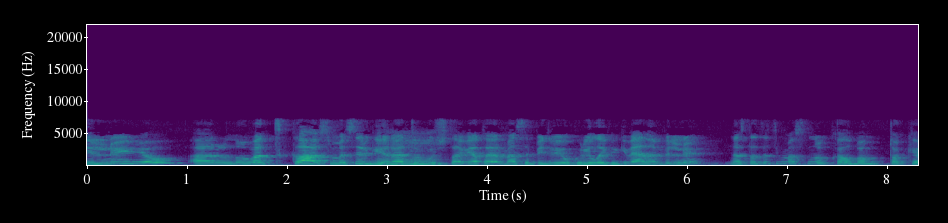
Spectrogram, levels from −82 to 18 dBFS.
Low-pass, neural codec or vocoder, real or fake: 7.2 kHz; none; real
